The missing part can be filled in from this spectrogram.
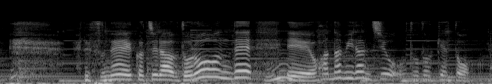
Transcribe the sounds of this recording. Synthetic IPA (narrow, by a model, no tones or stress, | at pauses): d̪e̞sɨne̞ko̞t͡ɕiɾad̪o̞ɾond̪e̞o̞ɦanamʲiɾãɲ̟t͡ɕio̞ʔot̪o̞d̪o̞ke̞t̪o̞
